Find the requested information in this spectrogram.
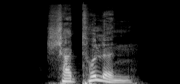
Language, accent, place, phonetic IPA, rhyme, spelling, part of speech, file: German, Germany, Berlin, [ʃaˈtʊlən], -ʊlən, Schatullen, noun, De-Schatullen.ogg
- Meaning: plural of Schatulle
